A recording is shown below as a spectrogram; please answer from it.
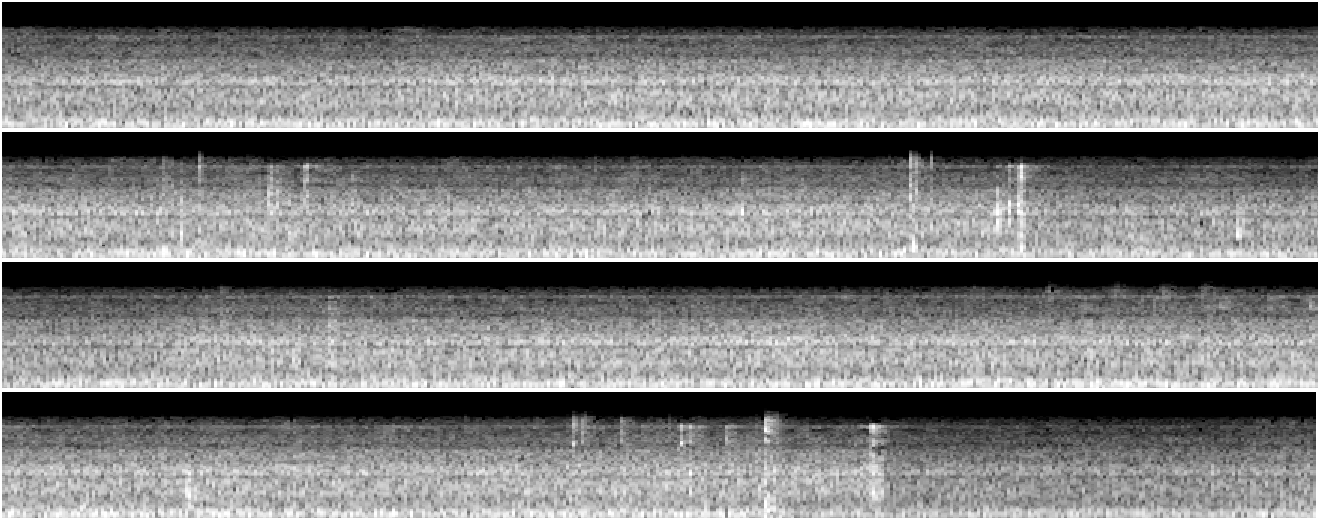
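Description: Steady mechanical hum and hiss at an even level throughout, with a few light clicks about halfway through and twice near the end.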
